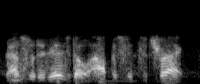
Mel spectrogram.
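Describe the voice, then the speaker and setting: A man calling from a prison phone, talking in laid-back, slangy street talk. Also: mid-range voice. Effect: prison phone call. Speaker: incarcerated caller. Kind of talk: casual phone chat. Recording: tinny, noisy phone line.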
